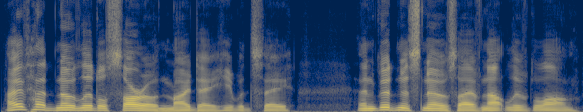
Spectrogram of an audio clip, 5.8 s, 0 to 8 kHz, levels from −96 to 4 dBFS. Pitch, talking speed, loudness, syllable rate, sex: 120 Hz, 205 wpm, -18 LUFS, 4.8 syllables/s, male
